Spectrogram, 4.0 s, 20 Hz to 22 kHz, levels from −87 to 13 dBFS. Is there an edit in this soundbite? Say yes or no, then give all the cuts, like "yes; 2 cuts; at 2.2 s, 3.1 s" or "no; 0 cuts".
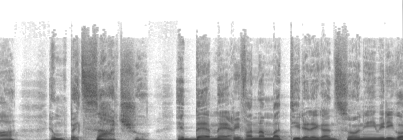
yes; 2 cuts; at 1.6 s, 2.3 s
